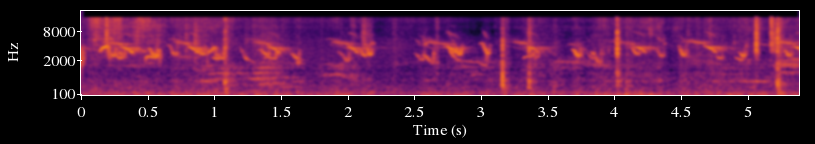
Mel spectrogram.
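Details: Grey francolin chicks calling for their mother: bright, high, rapidly repeated peeps from several birds at once, interrupted by occasional sharp ticking clicks.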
